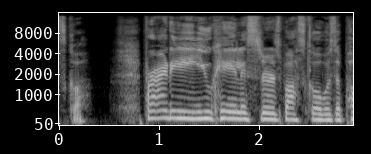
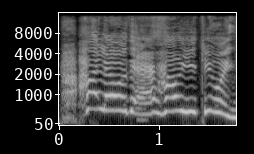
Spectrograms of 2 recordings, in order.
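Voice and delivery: Bosco puppet voice; 14 semitones higher than usual. Retold or imitated. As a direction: squeak it out like a kids' show puppet. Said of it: "And he was like".

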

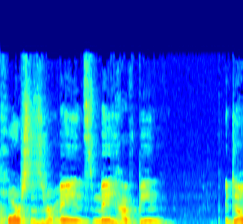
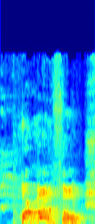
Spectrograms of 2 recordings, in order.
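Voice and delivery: high, louder gruff thief demand; mock gangster demand; 11 semitones higher, 5 dB louder, faster than usual. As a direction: bark it like a hammy kidnapper.

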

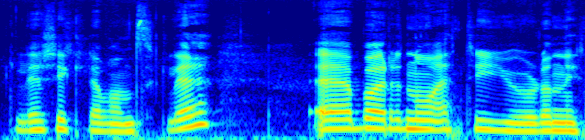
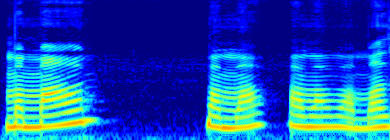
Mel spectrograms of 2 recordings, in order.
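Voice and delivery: put-on higher child calling mamma again and again; 5 semitones higher, faster than usual. Mother imitating daughter shouting mamma from bed. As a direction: call mamma like a kid who won't sleep. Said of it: "så roper hun".

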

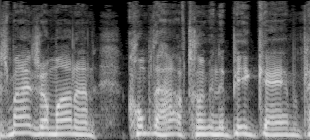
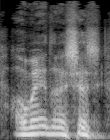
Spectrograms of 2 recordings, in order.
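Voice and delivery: usual speaking voice

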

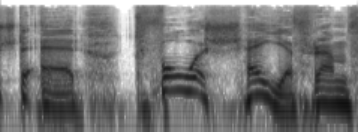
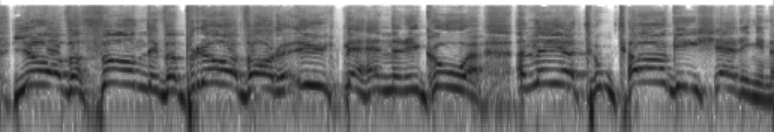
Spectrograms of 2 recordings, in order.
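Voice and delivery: mock shouting guy; 10 semitones higher than usual. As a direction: ham up the loudmouth on his phone. (hånfullt, ljust härmat telefonskrik)

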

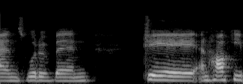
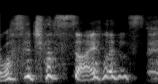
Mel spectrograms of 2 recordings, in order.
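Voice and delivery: laughing through the words; chuckling, slowed-down question; 7 semitones higher, 4 dB louder, slower than usual. Real, not acted. Laughing while asking about silence.

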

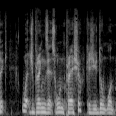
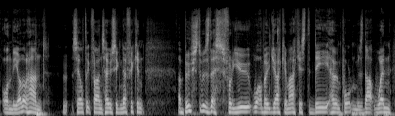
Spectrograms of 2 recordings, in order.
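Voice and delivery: usual speaking voice

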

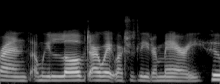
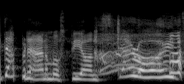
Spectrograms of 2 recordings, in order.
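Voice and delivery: high, laughing mock remark; front-row woman; 7 semitones higher than usual. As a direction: blurt it out, almost laughing. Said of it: "another woman in the front row goes".

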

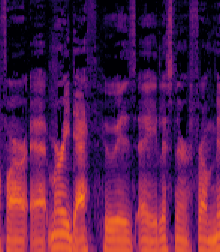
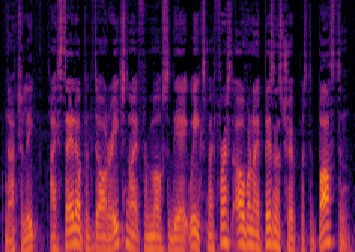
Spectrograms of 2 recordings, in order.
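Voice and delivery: higher, projected storytelling read; email read-aloud; 3 semitones higher than usual. Acted. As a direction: read the letter out with punch. Reads out listener email.

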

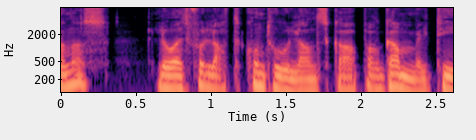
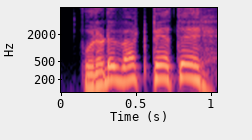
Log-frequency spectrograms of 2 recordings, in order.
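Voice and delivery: high, urgent call down the phone; breathless shout; 9 semitones higher, 4 dB louder than usual. A narrator's reading. Fixer shouts to Peter over the stadium-like noise, breathless. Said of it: "ropte han andpusten".

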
